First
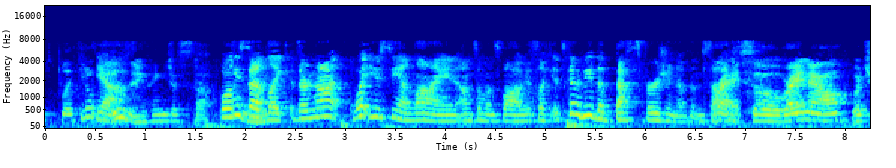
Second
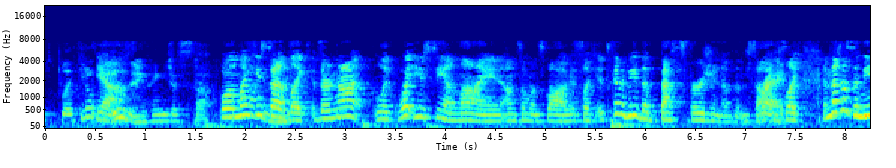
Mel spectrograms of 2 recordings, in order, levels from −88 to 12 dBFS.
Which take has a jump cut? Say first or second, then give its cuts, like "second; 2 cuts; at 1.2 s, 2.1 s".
first; 3 cuts; at 1.9 s, 3.0 s, 6.9 s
